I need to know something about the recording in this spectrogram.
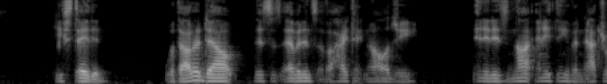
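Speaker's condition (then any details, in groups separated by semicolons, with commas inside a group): No condition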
